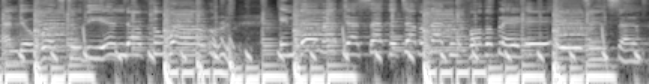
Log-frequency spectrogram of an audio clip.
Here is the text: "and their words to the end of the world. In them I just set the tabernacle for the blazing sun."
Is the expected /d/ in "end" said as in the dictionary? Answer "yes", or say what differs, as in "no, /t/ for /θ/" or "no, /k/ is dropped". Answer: yes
